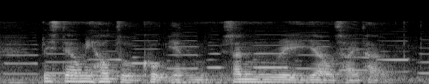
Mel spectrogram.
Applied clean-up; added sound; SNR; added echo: none; Wind instrument, woodwind instrument; 11 dB; none.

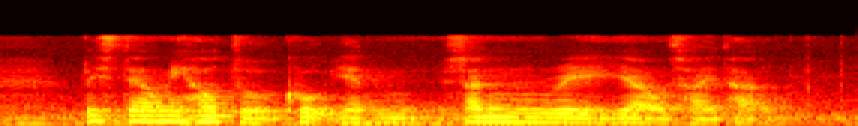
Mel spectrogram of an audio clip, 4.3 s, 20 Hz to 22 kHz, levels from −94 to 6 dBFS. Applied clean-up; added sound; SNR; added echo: none; none; none; none.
